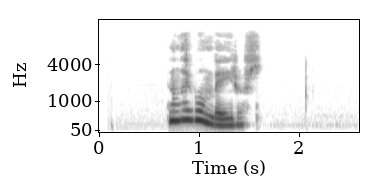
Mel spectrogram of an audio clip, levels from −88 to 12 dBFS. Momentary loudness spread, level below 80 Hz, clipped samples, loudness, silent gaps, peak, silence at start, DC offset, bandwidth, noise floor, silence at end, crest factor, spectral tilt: 17 LU; -76 dBFS; under 0.1%; -20 LUFS; none; -8 dBFS; 0.7 s; under 0.1%; 10.5 kHz; -73 dBFS; 1 s; 16 dB; -7 dB/octave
